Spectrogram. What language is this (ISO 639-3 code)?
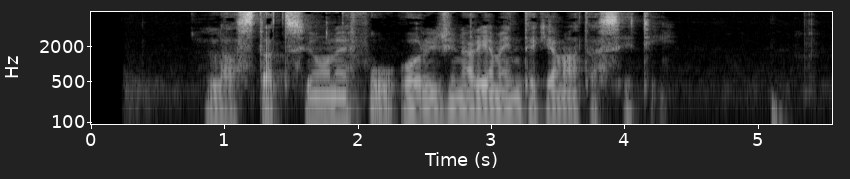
ita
